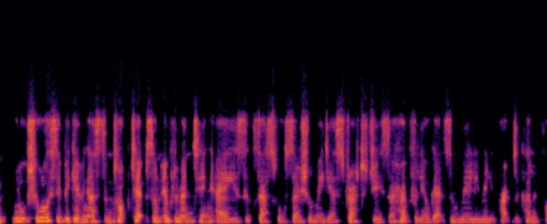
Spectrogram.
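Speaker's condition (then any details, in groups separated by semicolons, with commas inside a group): No condition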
